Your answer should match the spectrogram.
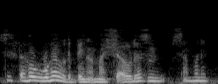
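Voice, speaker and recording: A man's voice: on the high side, animated, very fast, breathy edge. An actor playing a troubled, guilt-burdened man in love, hesitant and intense in an old radio drama. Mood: dazed relief. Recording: dull, noisy old radio recording.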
